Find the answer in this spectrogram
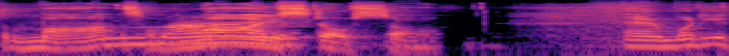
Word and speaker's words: maestoso: And I'm going to ask you to try and pronounce it as well. Oh, maestoso. So close. Maestoso. So Maestoso.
